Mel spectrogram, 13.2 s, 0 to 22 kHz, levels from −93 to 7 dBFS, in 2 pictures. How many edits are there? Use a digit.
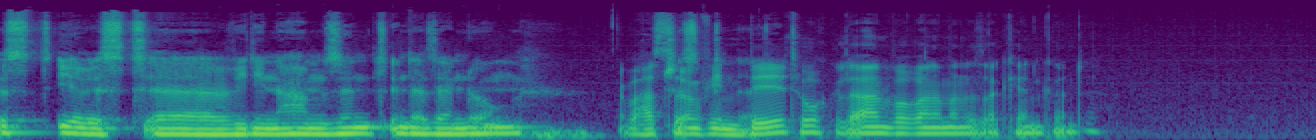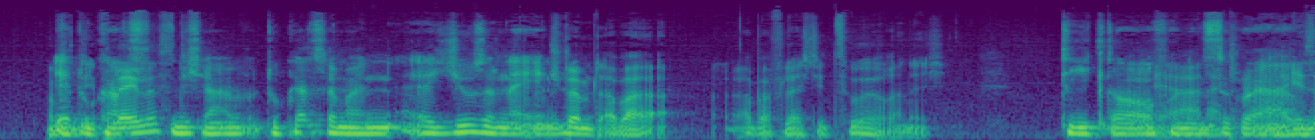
1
